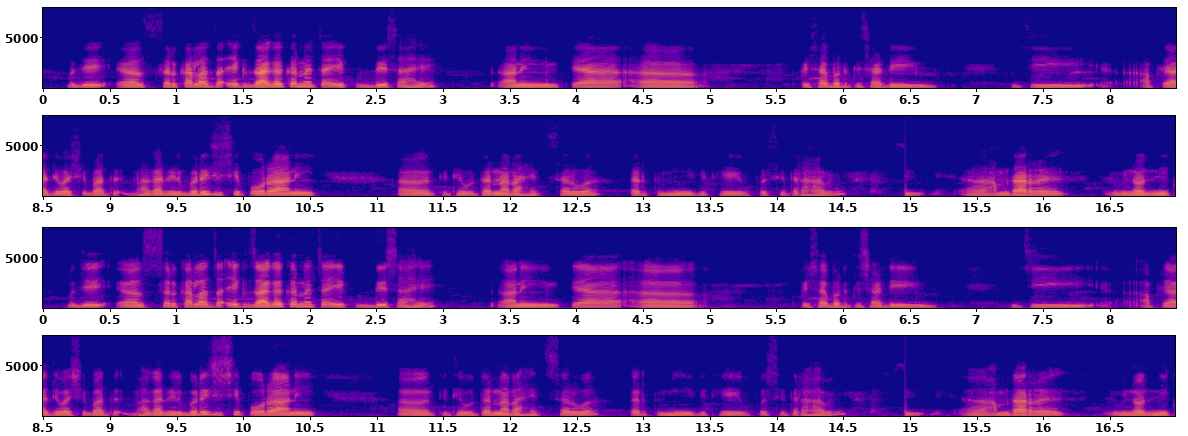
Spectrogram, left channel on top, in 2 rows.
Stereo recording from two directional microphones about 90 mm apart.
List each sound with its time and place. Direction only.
0.2 s speech: 25° right (ahead or behind)
15.0 s speech: centre (ahead or behind)
15.4 s speech: 20° right (ahead or behind)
